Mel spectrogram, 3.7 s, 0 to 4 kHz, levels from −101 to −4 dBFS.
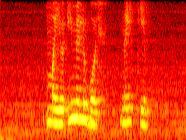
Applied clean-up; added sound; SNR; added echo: none; none; none; none.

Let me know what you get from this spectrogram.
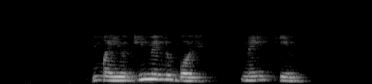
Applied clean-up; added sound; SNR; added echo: neural mask model DeepFilterNet 3.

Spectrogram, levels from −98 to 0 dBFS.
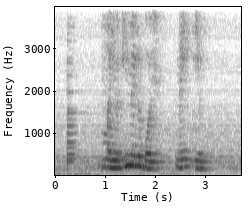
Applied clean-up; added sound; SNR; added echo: none; Piano; 17 dB; reverberation time 0.6 s.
